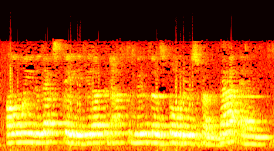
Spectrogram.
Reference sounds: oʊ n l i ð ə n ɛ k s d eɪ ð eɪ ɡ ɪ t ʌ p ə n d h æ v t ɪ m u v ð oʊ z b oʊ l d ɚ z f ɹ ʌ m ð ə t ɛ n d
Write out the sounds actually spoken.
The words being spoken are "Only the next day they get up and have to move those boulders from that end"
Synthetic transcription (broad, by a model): oʊ n l i ð ə n ɛ k s d eɪ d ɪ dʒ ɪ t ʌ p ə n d h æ f t ɪ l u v ð oʊ z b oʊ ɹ d ɚ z f ɹ ʌ m ð ə t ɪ n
